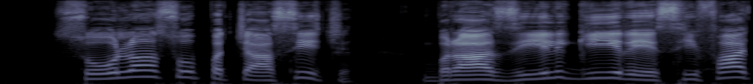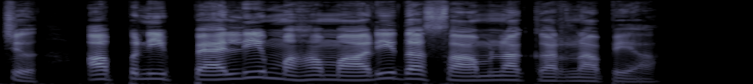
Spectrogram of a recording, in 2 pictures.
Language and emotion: Dogri, neutral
